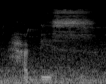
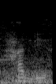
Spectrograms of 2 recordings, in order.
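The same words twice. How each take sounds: First: The middle consonant is a plain s. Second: The middle consonant is a th-like sound. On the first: This is the simplified Indonesian pronunciation. "orang Indonesia merubahnya dengan huruf s" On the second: This is the original Arabic pronunciation.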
